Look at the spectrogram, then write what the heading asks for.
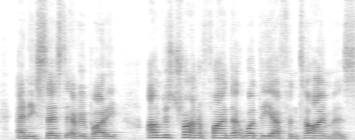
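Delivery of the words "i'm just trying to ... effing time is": put-on speaking with a British accent. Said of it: "in that British accent".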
